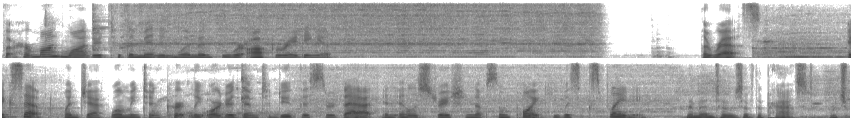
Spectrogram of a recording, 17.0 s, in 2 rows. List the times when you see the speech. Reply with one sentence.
The speech can be heard from 0.0 to 3.4 s and from 7.0 to 16.9 s.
